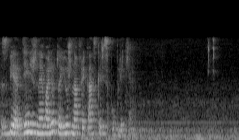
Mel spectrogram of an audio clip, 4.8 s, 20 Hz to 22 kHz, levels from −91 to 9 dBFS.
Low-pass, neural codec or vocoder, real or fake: 7.2 kHz; none; real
